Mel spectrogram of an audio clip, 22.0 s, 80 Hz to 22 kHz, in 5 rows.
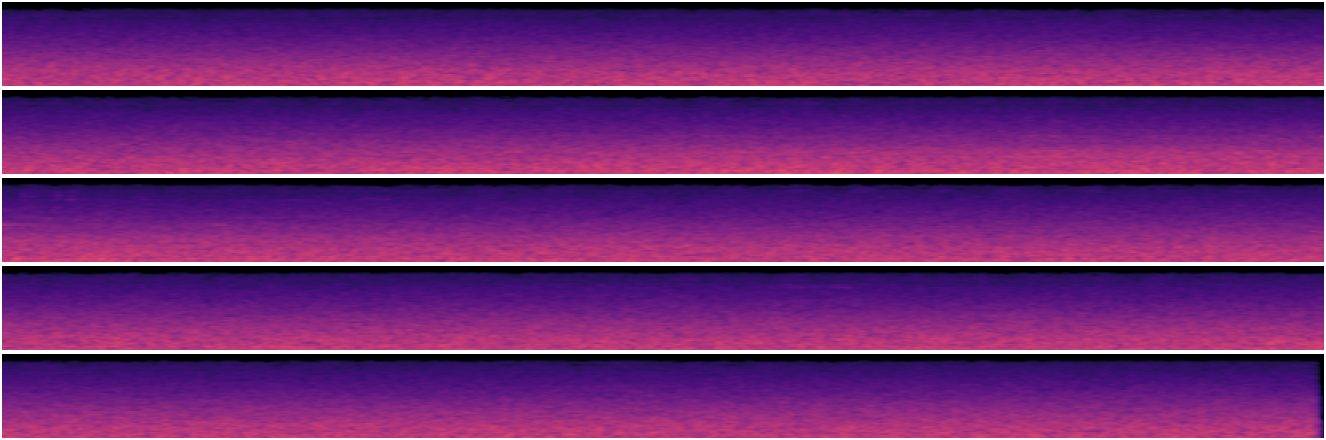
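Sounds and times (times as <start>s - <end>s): river water rushing over rocks: 0.0s - 22.0s.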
